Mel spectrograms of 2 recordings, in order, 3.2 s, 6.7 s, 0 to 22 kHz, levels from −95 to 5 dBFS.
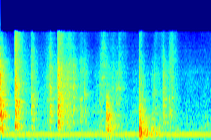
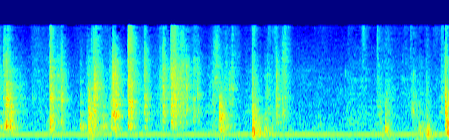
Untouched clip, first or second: second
